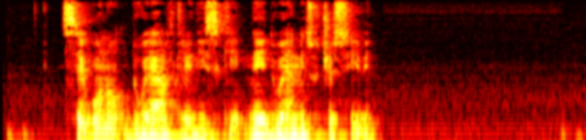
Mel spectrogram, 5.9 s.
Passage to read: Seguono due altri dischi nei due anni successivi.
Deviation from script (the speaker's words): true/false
false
